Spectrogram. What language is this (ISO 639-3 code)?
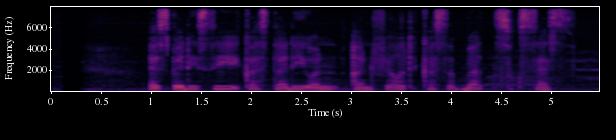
sun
